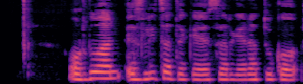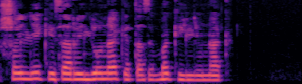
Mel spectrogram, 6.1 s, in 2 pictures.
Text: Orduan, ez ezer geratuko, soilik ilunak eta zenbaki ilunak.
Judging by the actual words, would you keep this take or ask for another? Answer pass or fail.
fail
